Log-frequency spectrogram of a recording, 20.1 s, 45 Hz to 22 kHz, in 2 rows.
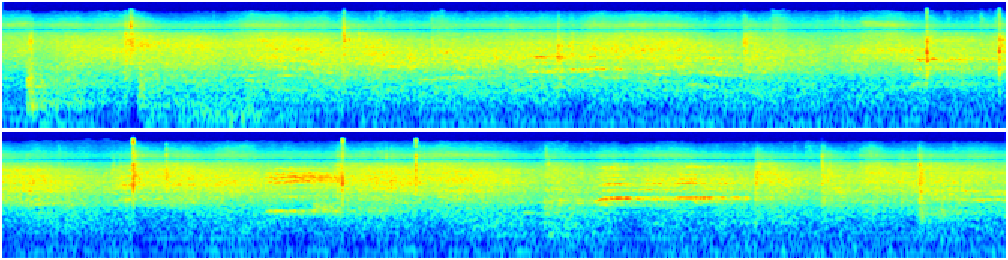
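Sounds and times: hockey sticks clacking on puck: 0:03.3 - 0:12.6, 0:13.4 - 0:16.1, 0:17.1 - 0:20.0.

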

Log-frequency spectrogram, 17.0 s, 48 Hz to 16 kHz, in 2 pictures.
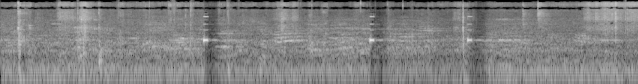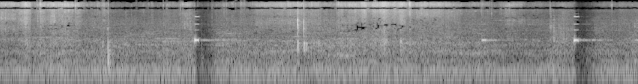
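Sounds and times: steady store hum: 0:00.0 - 0:17.0
electronic checkout beeps: 0:02.6 - 0:03.2, 0:04.8 - 0:05.3, 0:06.2 - 0:06.9, 0:11.0 - 0:11.5, 0:14.9 - 0:15.3, 0:16.1 - 0:17.0
plastic bag rustling: 0:07.7 - 0:15.6.

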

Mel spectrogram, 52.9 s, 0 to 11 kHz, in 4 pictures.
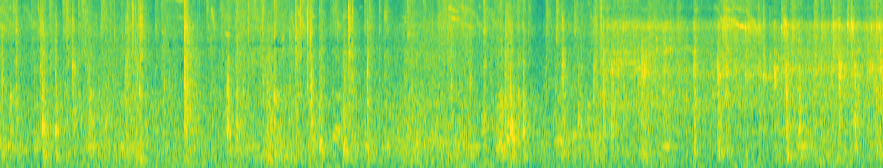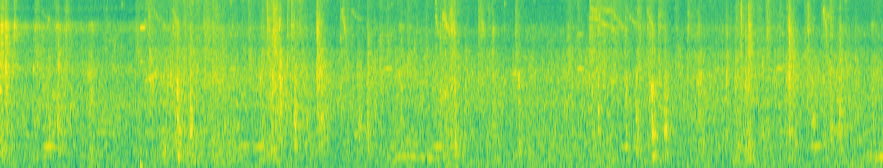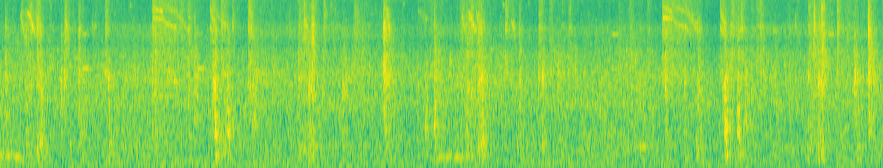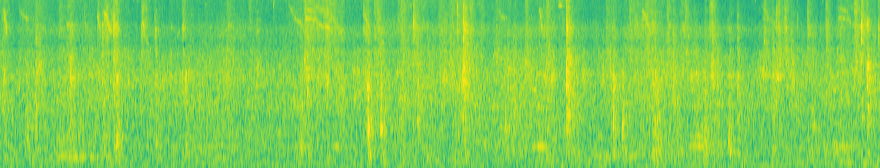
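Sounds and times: machine clacks and clicks: 0:00.0 - 0:52.9
machine hiss: 0:00.1 - 0:23.2.

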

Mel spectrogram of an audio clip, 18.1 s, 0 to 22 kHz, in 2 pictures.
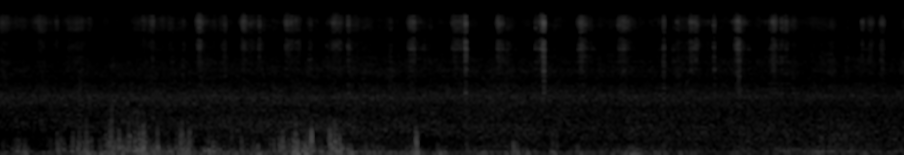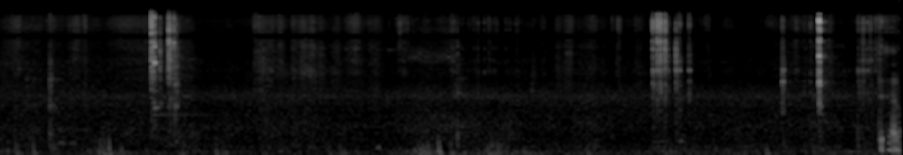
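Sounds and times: wrench rubbing on engine bolt: 0:13.8 - 0:17.9.

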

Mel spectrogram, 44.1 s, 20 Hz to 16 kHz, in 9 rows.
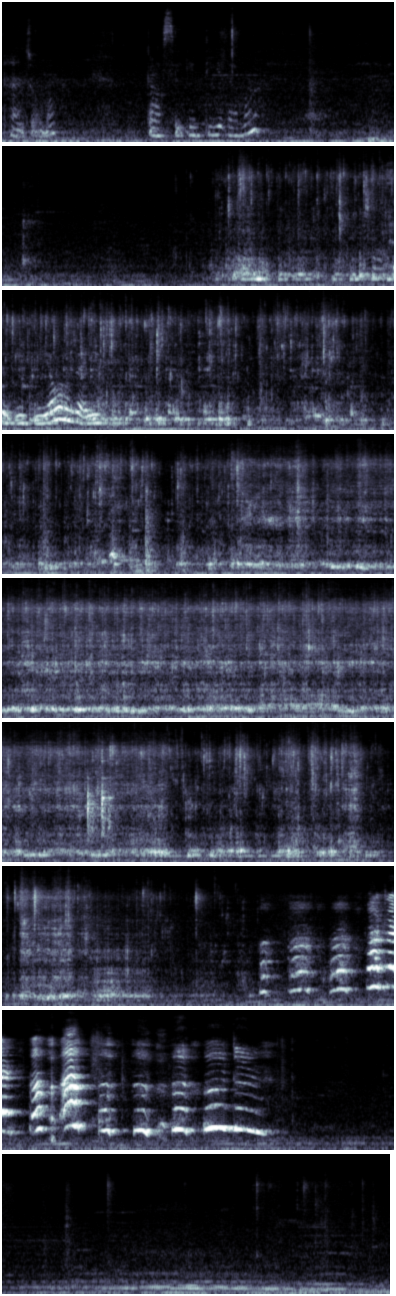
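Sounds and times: tap water running into sink: 0:07.4 - 0:32.5.

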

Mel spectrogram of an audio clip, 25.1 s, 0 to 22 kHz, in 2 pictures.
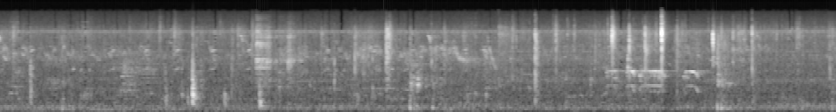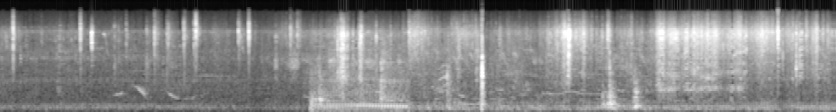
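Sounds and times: chickens clucking: 0:17.2 - 0:23.9.

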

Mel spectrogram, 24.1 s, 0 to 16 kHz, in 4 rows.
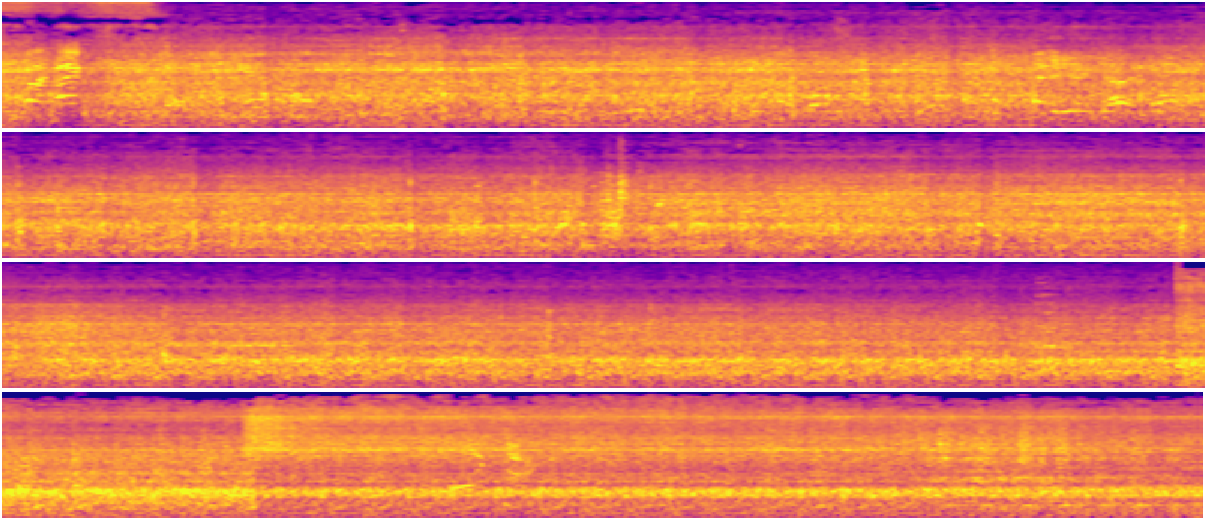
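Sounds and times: steel wheels running on rails: 0:00.0 - 0:15.4, 0:17.2 - 0:24.0.

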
